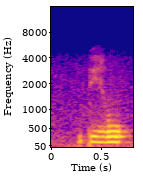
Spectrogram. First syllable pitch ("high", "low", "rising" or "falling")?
low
